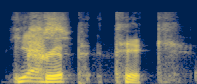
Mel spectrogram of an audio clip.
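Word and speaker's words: triptych: And she says pronounced trip tick.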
